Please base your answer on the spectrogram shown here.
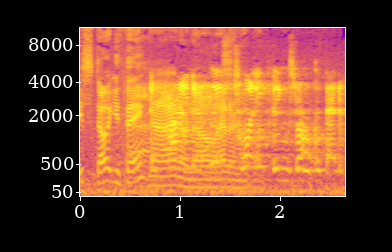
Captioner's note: audibly uncomfortable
